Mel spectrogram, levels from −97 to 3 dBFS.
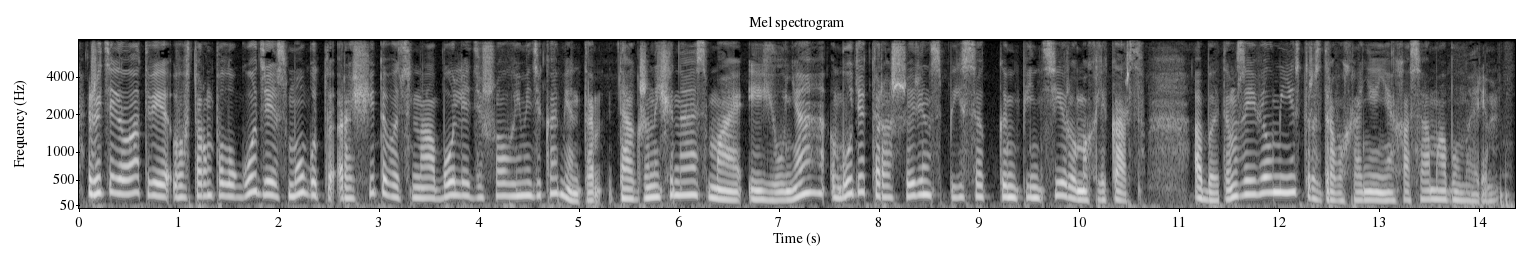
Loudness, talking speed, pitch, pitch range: -18 LUFS, 120 wpm, 200 Hz, 160-235 Hz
